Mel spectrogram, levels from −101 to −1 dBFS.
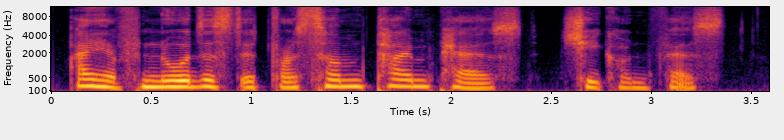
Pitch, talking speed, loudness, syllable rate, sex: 185 Hz, 165 wpm, -20 LUFS, 4.6 syllables/s, female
